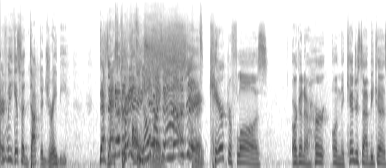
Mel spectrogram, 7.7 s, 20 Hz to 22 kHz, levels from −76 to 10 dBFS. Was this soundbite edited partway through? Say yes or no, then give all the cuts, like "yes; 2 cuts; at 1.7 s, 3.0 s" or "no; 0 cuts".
yes; 1 cut; at 4.1 s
